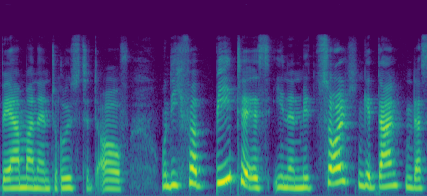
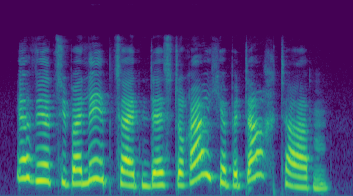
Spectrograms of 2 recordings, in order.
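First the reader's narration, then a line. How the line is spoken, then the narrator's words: Laughing interruption. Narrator (German): unterbrach ihn James lachend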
